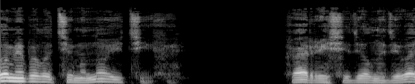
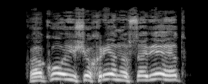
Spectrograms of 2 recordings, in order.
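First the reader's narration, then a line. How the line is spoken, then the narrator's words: Shouting. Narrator (Russian): прокричал Эйстин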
